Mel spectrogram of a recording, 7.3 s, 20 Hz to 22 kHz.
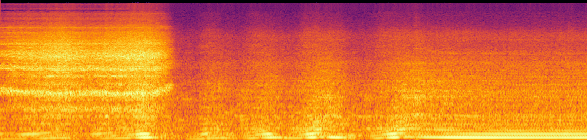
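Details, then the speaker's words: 1990 Opel Kadett E, first start after sitting unused for many years, battery a bit low: engine revs up cleanly, drops back through a brief wobble, then settles to a steady, even idle. Healthy engine revving, smooth. "it is really running nicely considering this has not driven for many years it is smooth uh it sounds nice it's not too tabid it's overall really healthy I think"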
